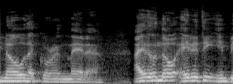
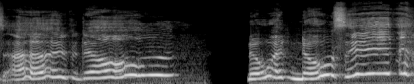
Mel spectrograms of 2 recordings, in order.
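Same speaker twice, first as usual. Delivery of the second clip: annoying cartoon voice, much higher, slower. Repeating a video host's line the way he does it, in the annoying Rick and Morty voice. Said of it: "does the annoying, like Rick and Morty voice".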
